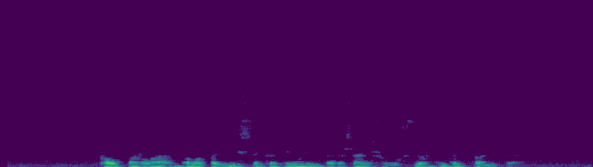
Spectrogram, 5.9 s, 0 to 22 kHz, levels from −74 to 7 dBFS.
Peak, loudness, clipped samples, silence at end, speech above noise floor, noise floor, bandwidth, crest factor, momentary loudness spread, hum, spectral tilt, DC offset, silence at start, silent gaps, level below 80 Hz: -10 dBFS; -29 LUFS; under 0.1%; 0.8 s; 35 dB; -63 dBFS; 4.8 kHz; 18 dB; 10 LU; none; -11 dB/octave; under 0.1%; 1 s; none; -62 dBFS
